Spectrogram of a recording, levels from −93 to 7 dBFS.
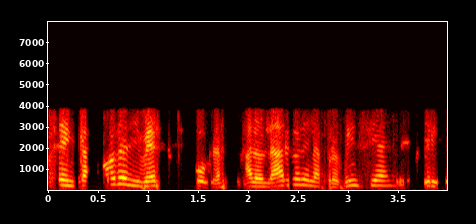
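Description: Throughout, the speech sounds rough, muffled and warbly, with nothing above about 3.8 kHz. This is tandem speech coding: three speech coders in a row, in a chain that fits G.726 ADPCM, then G.729A, then G.726 again, each re-coding the previous one's degraded output.

From 0.0 to 0.05 s a faint second voice slips in, about 20 dB below the speech. This is the other side's voice leaking through, likely loudspeaker echo the canceller failed to remove. It recurs, brief, at 1.88 to 1.97 s (about 30 dB down), 3.47 to 3.51 s (about 25 dB down) and 3.76 to 3.8 s (about 15 dB down).

Also between 0.0 and 0.7 s, and again from 3.51 to 3.98 s, the speech dips and partly drops out, by as much as around 40 dB, over about 0.4 s in each stretch. This is speech suppressed in double talk: with both sides likely talking at once, the echo canceller turned the talker down along with the echo.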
